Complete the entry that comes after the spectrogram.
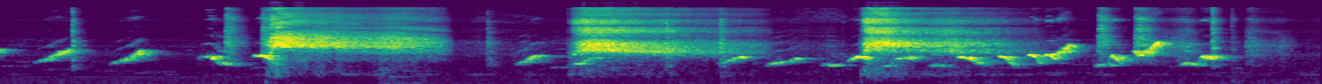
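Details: Energetic song of a caged white-rumped shama in a breeding cage: bouncing whistled notes repeated in quick groups, broken by three loud hissing, rasping bursts.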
